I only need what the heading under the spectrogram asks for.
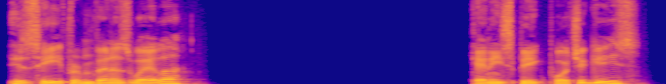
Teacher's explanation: Questions of this kind are usually said with a rising intonation. They end on a high pitch. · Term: yes no question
